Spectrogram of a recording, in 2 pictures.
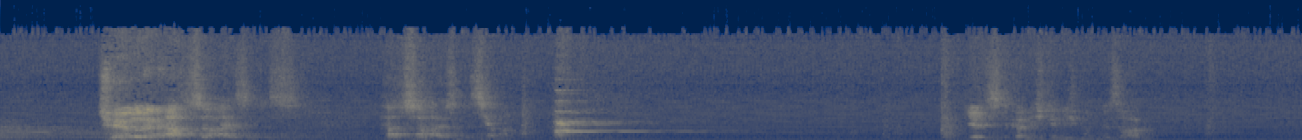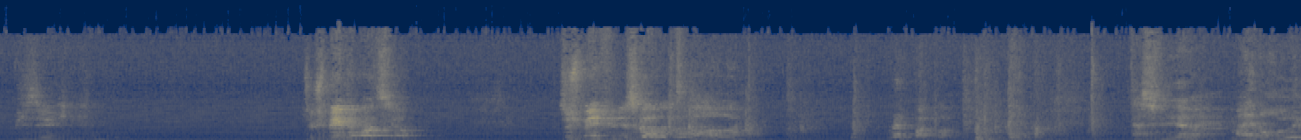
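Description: A young man speaks loudly on a stage, heard from a distance in a large hall.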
